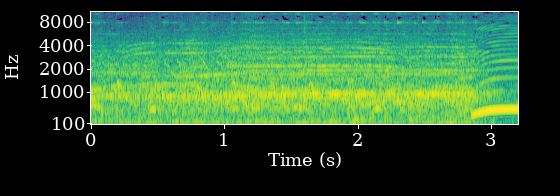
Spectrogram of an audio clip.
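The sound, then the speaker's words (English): A large outdoor crowd of spectators at the New York City Marathon cheers and roars continuously along the race route, a dense wall of voices, and near the end a loud rising siren-like tone cuts in over the noise. “He's really pumping up it's the crowd.”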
